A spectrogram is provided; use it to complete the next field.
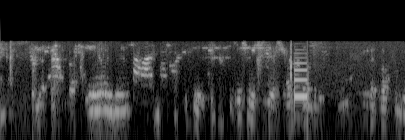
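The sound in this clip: A single short telephone keypad tone from pressing zero during a recorded telemarketing call offering a credit line. The tone sounds once, briefly, among continuous talk.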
